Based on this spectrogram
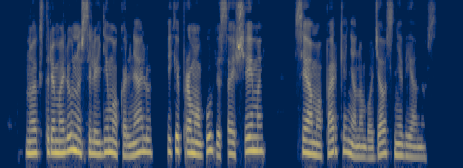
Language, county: Lithuanian, Kaunas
